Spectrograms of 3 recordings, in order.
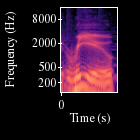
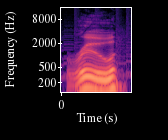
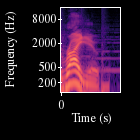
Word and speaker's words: Ryu: said said it right you would never say Ryu or Rue as some people have told me that I should be saying it so yeah we all said rayu and then I said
